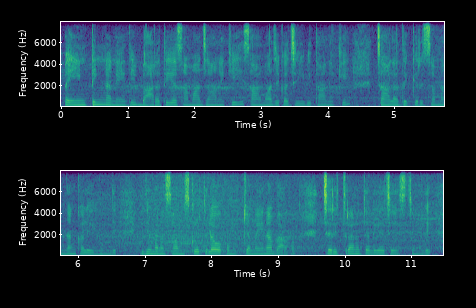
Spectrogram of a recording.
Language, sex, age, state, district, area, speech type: Telugu, female, 30-45, Andhra Pradesh, Kurnool, urban, spontaneous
